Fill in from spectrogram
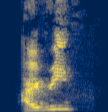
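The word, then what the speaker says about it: Ayre: like claiming that he's Satoshi Nakamoto, fucking has this guy, Calvin, I think his pronounced Irie, A-Y-R-E, I don't know, Calvin Irie.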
